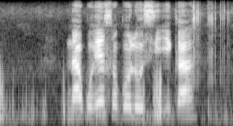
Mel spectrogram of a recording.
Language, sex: Southern Sotho, female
